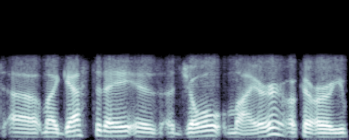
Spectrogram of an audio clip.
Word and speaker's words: Joel Mayer: And that uh my guest today is Joel Meyer. Okay. or you pronounce it mayor. Correct. Joel Mayor.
